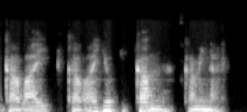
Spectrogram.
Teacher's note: la a de la sílaba inicial mostró tendencia palatal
